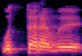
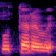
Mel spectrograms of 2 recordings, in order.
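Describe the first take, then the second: First: Each sound of the word is clearly separated. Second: The sounds of the word run together. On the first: The speaker calls it right. "அது ஊக்கு ஒரு ஒலி இருக்கு. இத்துக்கு ஒரு ஒலி இருக்கு" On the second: The speaker calls it wrong. "இப்படிங்கிறது தான் இப்ப படிக்கிறாங்க. பட் இப்படி கிடையாது"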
